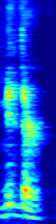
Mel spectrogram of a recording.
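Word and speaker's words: Midir: fairy chief meteor midter apparently you pronounce the d in the middle of two slender vowels like that like a th mither a noted fairy chief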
